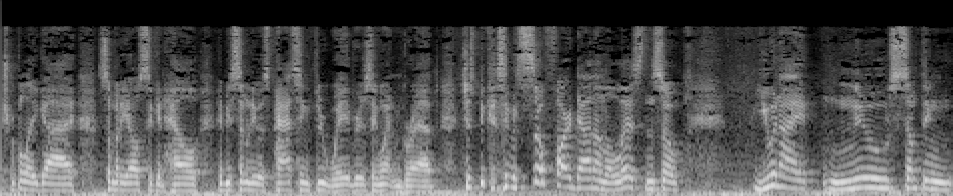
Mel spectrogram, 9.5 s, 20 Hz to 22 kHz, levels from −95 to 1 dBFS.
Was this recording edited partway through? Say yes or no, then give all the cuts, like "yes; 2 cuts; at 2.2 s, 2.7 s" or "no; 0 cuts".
no; 0 cuts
